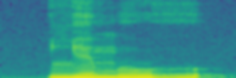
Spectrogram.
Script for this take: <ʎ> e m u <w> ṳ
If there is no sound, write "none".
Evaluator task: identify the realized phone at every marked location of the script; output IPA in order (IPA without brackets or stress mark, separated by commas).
ʎ, w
